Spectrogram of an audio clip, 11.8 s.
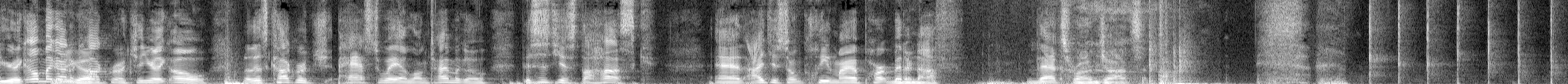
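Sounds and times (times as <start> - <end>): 
speech: 0.0 - 10.2
golf claps: 10.2 - 11.7.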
